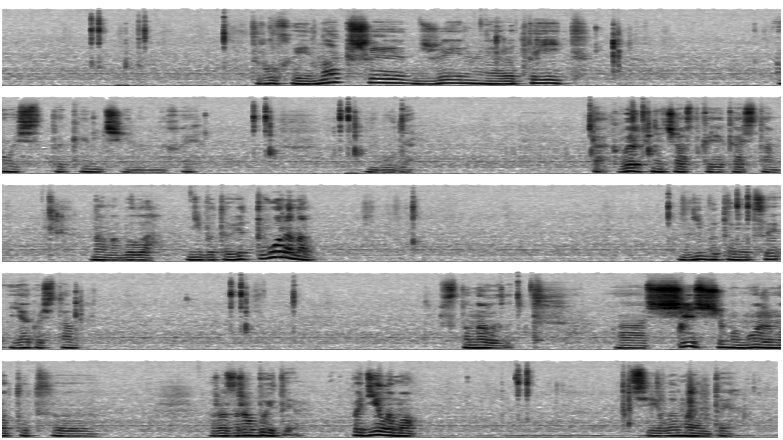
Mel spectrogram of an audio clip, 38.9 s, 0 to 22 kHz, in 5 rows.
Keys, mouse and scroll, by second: 1.5-4.7 middle drag, 11.3 click, 11.9-15.1 middle drag, 19.8-22.8 middle drag, 23.0 click, 26.4-29.5 middle drag, 36.4 click, 38.1 ctrl+r.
